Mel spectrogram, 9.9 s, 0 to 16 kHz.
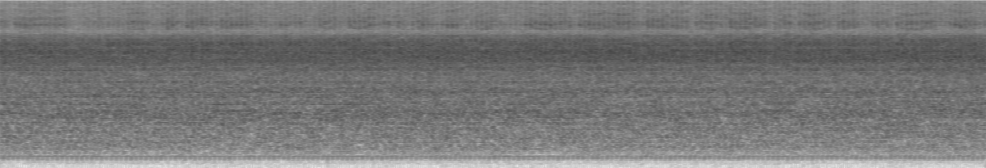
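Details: Toro Z2550 zero-turn small twin needing fuel system work, running on its own while driving: even, steady high-pitched drone with no misses or surging after a brief stumble; running normally, with a suspected flywheel magnet charging fault.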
